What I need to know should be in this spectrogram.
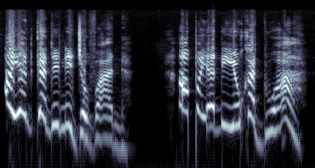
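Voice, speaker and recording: A demanding, anxious madam in a radio drama. Her voice is high and very animated. She questions sharply, like a mother used to being answered. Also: measured pace, exaggerated voice.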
